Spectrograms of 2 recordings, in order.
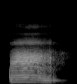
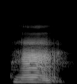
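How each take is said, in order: The two takes are said the same way.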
